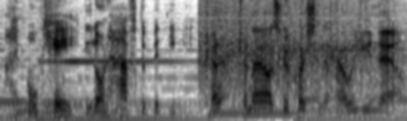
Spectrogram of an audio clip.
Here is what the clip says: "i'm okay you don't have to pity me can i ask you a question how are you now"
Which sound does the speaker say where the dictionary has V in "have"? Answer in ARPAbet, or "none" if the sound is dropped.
F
